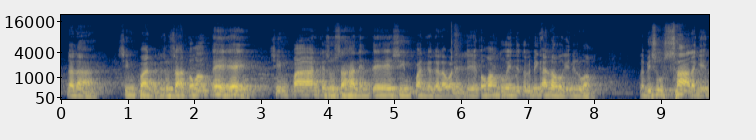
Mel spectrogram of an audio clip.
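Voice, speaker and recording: A man's voice: medium pitch, darkish tone. A man giving a humorous religious lesson, who acts out little scenes in quoted voices, recorded in a lecture hall. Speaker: religious teacher. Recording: echoey hall with faint noise.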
